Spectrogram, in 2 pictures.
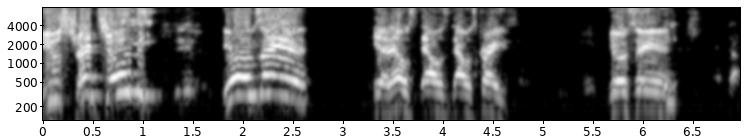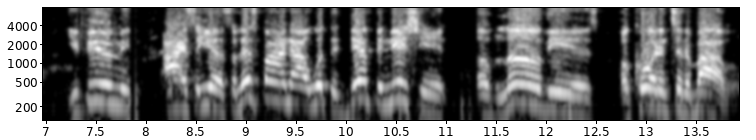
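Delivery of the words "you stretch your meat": heavy put-on godlike voice, pitched high. Acting out the Lord replying to a joke prayer, with bass in his voice. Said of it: "he put some bass in his voice".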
